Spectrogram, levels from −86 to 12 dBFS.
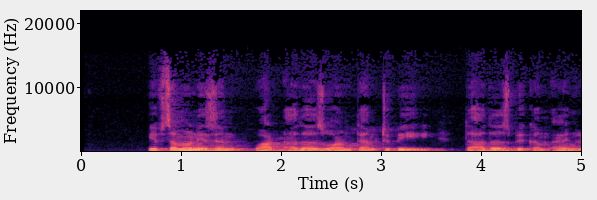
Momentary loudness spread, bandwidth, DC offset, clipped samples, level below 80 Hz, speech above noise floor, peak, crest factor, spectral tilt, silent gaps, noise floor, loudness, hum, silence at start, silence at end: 11 LU; 15 kHz; under 0.1%; under 0.1%; -52 dBFS; 49 dB; -2 dBFS; 14 dB; -7.5 dB/octave; none; -66 dBFS; -18 LUFS; none; 0.65 s; 0 s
